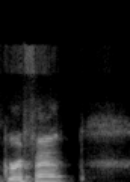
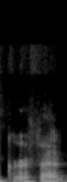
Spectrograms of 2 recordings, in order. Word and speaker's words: Grifant: starting off everybody has like different ways of pronouncing it usually I go with Griffin um yeah Griffin is my pen name Griffin yeah okay so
